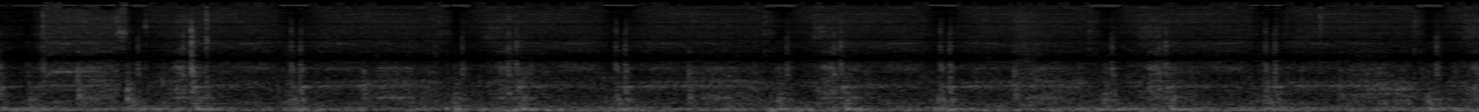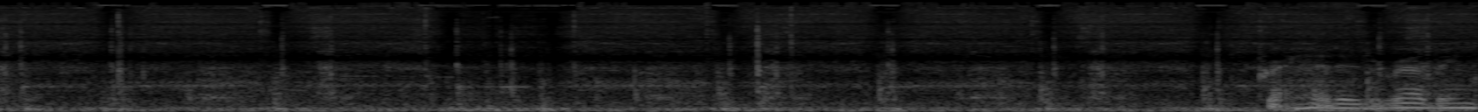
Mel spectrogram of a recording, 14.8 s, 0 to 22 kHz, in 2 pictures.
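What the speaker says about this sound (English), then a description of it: "It's printing!" XP15000 DTF printer printing, its print head carriage shuttling back and forth in a regular mechanical rhythm with clicks and a steady hum, fairly quiet and close, with a brief tonal beep near the end.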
